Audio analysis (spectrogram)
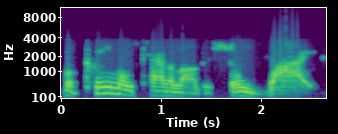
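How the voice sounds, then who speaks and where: A man's voice: mid-range voice, sing-song, a little slow, slightly rough, no echo. A man in casual, opinionated music discussion on a podcast, speaking emphatically and repeating phrases to drive points home. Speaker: podcast co-host. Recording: thin phone-like line.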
